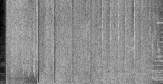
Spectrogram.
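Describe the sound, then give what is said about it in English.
Gunfire in an indoor shootout in a room with a wooden floor and a sofa: several sharp cracks stand out over a loud, dense, continuous wash of noise that runs for the whole clip. “As the brunette fires, Bob slides across the wooden floor and fires around the end of the sofa, felling the woman.”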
